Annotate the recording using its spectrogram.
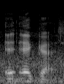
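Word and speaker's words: ehecatl: the English word house, but in classical Nahuatl, it would be pronounced with the glottal stop, as in e'ekat, which means wind.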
